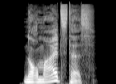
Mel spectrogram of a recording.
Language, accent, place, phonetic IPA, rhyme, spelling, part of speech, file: German, Germany, Berlin, [nɔʁˈmaːlstəs], -aːlstəs, normalstes, adjective, De-normalstes.ogg
- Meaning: strong/mixed nominative/accusative neuter singular superlative degree of normal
